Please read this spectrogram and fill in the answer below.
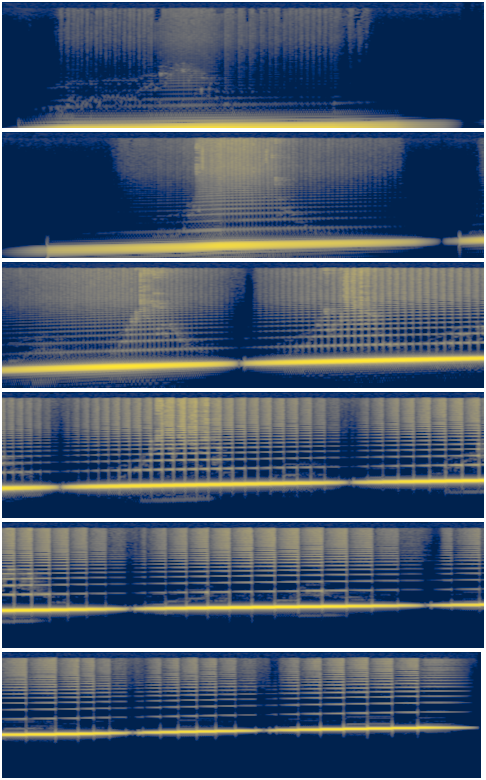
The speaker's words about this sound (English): So the team then put together a recording of the sound waves going through the gas, which has now become MIT's most listened to track on SoundCloud. And here it is.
